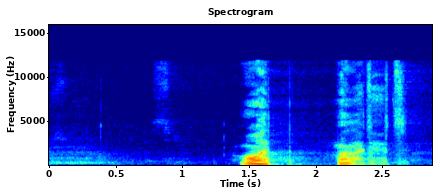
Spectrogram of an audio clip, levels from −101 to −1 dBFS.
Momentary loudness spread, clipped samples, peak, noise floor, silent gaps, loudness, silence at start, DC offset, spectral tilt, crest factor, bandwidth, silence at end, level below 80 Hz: 18 LU; under 0.1%; -10 dBFS; -77 dBFS; none; -29 LUFS; 1.45 s; under 0.1%; -8 dB/octave; 22 dB; 12 kHz; 0.45 s; -80 dBFS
